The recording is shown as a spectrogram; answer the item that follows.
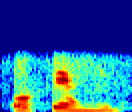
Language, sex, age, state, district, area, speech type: Telugu, female, 30-45, Andhra Pradesh, Vizianagaram, urban, conversation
